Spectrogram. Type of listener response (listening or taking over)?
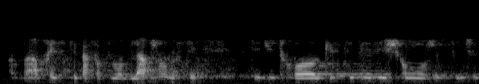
listening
